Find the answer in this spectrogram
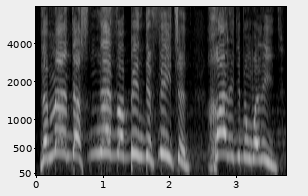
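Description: Guy from iraq preaching hard to the youth, really high voice, fiery and shouty. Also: expressive, a little slow. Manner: fiery, slang-heavy, often shouting. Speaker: Islamic speaker. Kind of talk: impassioned motivational talk to youth.

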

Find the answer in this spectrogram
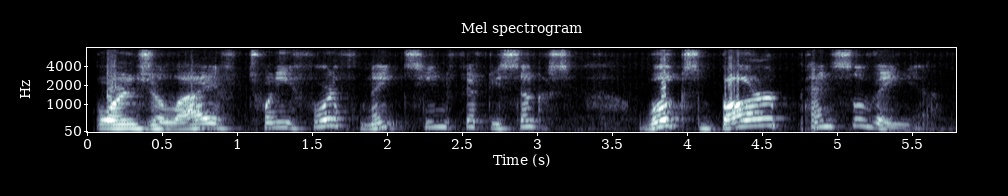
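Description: A man's voice: on the high side, very animated, measured pace, a little mellow, breathy edge, highs cut off. A man giving casual, opinionated banter as a podcast panelist, emphatic and salty-tongued.

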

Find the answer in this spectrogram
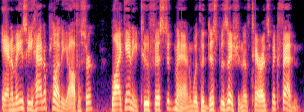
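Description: A man voicing an old, grizzled sea captain who talks in old-fashioned sailor's phrasing, gruff and grieving. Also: a little high, expressive, normal speed, pushed and bright, dry recording, voice pushed up. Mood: grieving, guarded. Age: older.

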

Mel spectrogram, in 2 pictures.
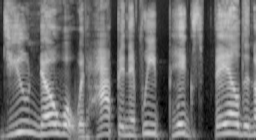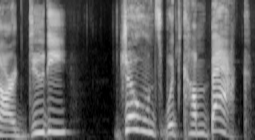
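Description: A wheedling male pig orator , as acted out by a female audiobook reader, slick and emphatic. The pitch swings widely as he pleads, oratorical and insistent, in a dry recording. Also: lively intonation, normal speed, dry recording, lightly acted. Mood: pleading, urgent. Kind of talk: audiobook character voice.

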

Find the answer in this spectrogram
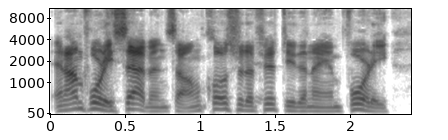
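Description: A man's voice: mid-range voice, rapid-fire, sharp tone, dry recording, studio quality. A man in his forties co-hosting a podcast, talking in a chatty, campy, self-deprecating way. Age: 40s. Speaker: podcast co-host. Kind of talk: casual chat.

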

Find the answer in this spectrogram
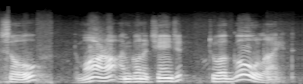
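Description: An actor playing a cheerfully stubborn, boastful husband in a 1950s radio comedy. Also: male voice, medium pitch, very animated, measured pace. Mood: pleased, boastful. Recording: muffled 1950s radio recording.

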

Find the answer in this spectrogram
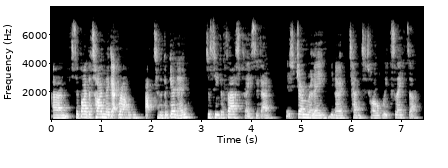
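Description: Creaky-voiced woman, low, slightly muffled. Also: flat delivery, moderate pace. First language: English. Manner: thoughtful, many "um" fillers. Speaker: volunteer doctor, guest. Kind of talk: relaxed interview answers.

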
